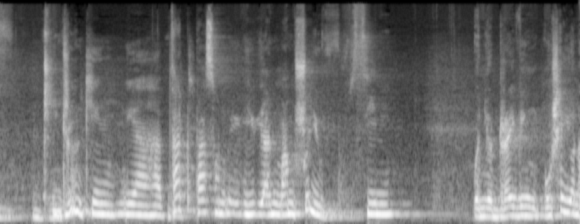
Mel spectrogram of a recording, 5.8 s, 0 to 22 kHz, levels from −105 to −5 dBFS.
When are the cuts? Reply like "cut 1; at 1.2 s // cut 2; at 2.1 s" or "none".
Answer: none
